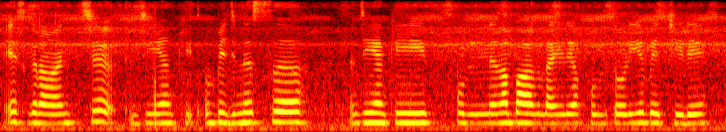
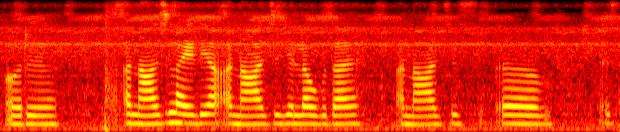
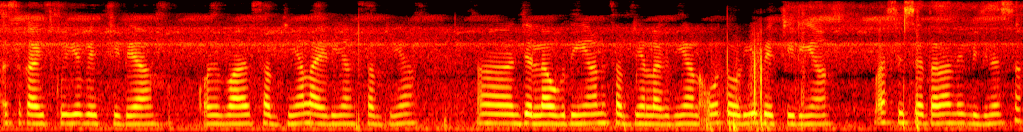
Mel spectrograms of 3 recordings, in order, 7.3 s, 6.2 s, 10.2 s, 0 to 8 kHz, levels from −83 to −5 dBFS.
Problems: constant background noise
